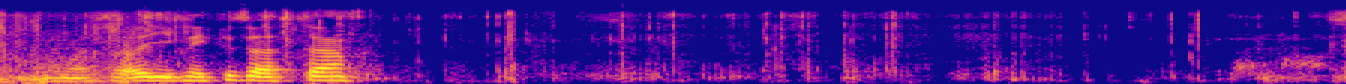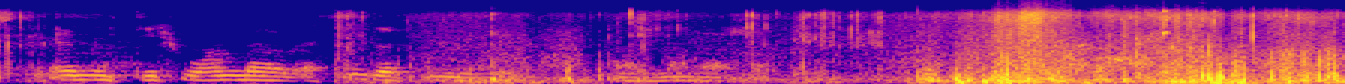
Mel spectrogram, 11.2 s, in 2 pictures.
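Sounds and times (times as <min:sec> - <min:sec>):
paper crinkling and rustling while someone searches for a receipt: 0:00.0 - 0:06.1, 0:07.0 - 0:11.1
speech: 0:00.3 - 0:01.6, 0:05.9 - 0:10.3.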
